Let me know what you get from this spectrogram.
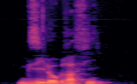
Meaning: xylography, woodblock printing
- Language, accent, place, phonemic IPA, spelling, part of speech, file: French, France, Lyon, /ɡzi.lɔ.ɡʁa.fi/, xylographie, noun, LL-Q150 (fra)-xylographie.wav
